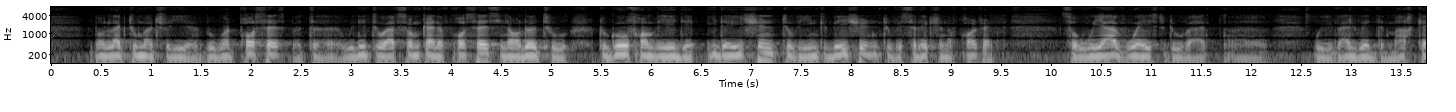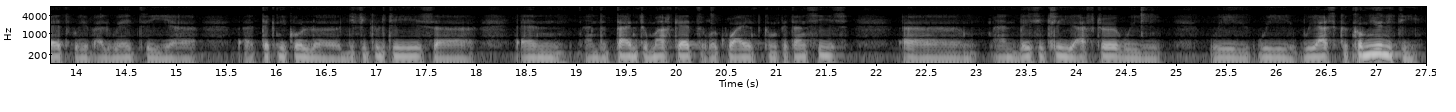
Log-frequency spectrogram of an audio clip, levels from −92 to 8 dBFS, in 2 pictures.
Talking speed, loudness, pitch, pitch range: 165 wpm, -32 LUFS, 80 Hz, 75-85 Hz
